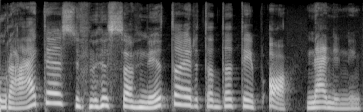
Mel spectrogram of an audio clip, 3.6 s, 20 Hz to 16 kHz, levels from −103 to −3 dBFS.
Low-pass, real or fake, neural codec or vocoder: 14.4 kHz; real; none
